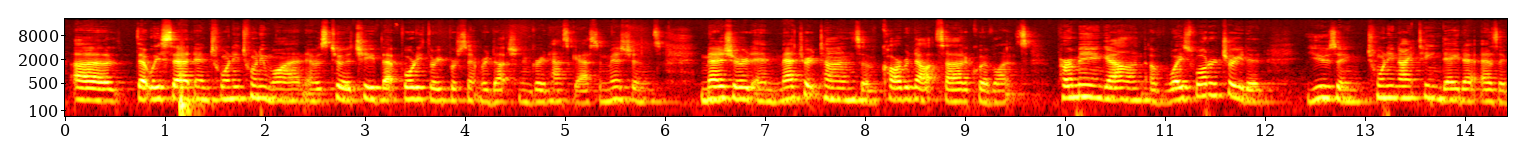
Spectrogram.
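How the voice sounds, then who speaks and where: A woman's voice: lowish voice, steady tone, moderate pace, darkish tone, roomy sound, slight background noise. A woman on the utility staff presenting slides to the board, speaking casually with many fillers. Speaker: utility staff filling in for a manager.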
